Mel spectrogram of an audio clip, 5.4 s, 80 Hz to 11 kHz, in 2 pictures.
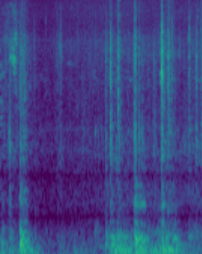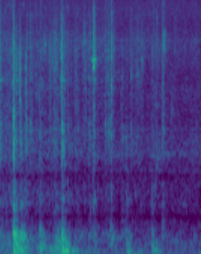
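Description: Wind buffeting a GoPro HERO7's microphone: irregular low rumbling gusts with scattered crackles, strongest around two seconds in.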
